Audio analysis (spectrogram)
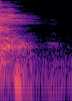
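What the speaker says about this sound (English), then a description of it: "can someone stop that coughing?" A single short cough, close and fairly soft, fading quickly into quiet.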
